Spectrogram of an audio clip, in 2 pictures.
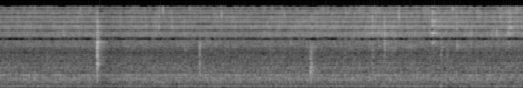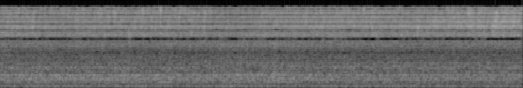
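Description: Steady background hiss and hum, with a few sharp clicks of a plastic serving spoon against a frying pan and plastic bowl as fried fish and vegetables are lifted out; three clicks come in the first five seconds, the loudest about one and a half seconds in.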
